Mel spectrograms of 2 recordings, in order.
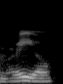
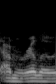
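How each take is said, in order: First: The name is said with Spanish sounds. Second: The name is said with English sounds. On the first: The speaker calls it right. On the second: The speaker calls it wrong.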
